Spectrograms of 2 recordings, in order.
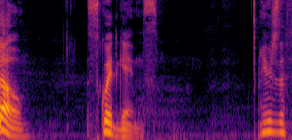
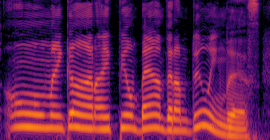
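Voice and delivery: higher, whiny-contestant imitation; mock regret; 6 semitones higher, slower than usual. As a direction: lightly mimic someone's sudden guilty conscience. Mocking a regretful game contestant.

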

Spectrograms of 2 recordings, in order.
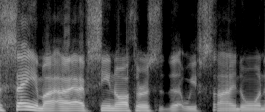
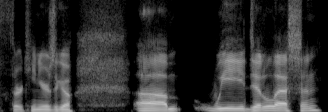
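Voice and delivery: ordinary delivery

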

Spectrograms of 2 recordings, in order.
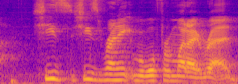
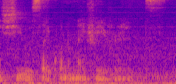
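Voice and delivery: whispered; 17 dB quieter than usual. Real, not acted. Reluctant admission.

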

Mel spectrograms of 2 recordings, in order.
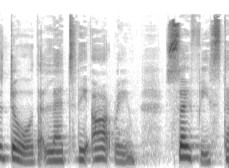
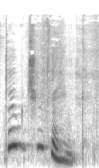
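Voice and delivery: sugary question; slower than usual. Acted. Teacher charming the head.

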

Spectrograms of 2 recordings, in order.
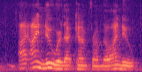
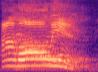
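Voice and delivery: very slow, much louder, laughing; loud rally call; 8 semitones higher, 13 dB louder, much slower than usual. Shown as a demonstration. Pastor leading congregation in a loud chant. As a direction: belt it out to the crowd. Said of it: "one more time".

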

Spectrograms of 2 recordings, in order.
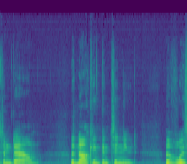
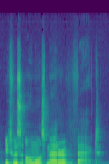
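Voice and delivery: usual speaking voice

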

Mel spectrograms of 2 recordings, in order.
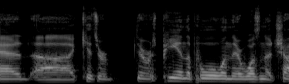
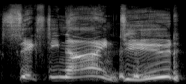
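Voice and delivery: high, slow, laughing shout; excited shout; 12 semitones higher, 9 dB louder, much slower than usual. Retold or imitated. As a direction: yell it out gleefully, grinning. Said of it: "and then he's just like".

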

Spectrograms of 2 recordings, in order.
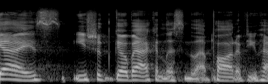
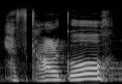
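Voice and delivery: slow fake French, rising tune; French chef; much slower than usual. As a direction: echo it slowly like a French chef. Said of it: "this episode's accent".

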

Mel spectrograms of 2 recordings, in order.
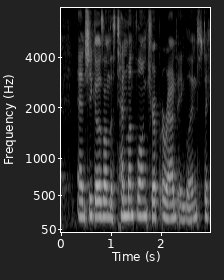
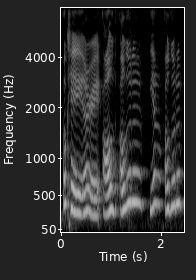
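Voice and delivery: mock sheepish agreement; 7 semitones higher than usual. Queen agrees to the errand.

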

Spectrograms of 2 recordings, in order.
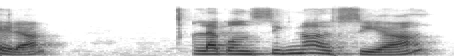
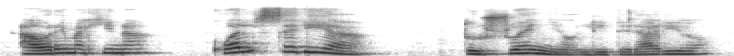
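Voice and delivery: mock meditation voice. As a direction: draw it out like a meditation guide. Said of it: "Voy a hacer una voz distinta".

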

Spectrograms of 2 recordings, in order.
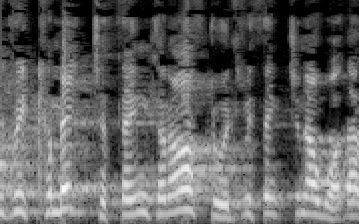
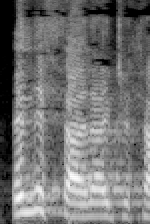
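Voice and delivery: ordinary talk, nothing marked

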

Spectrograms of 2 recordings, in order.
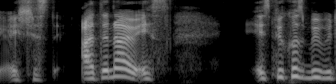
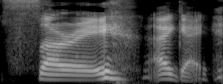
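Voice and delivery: ordinary talk

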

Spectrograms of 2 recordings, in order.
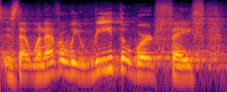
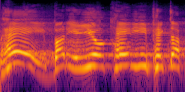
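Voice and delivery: calling out; 10 semitones higher, faster than usual. Retold or imitated. Boat crew calling out to the stranded man. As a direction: call out to a man on an island. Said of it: "they call out to him".

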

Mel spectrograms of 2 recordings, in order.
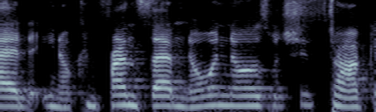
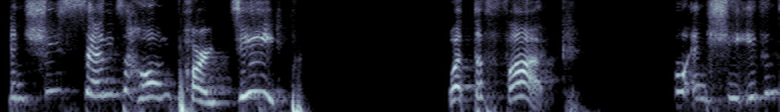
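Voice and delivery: higher, louder, incredulous outburst; shocked outrage; 11 semitones higher, 3 dB louder than usual. Real, not acted. Host reacting to Pardeep sent home, shocked and loud. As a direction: blurt it in disbelief.

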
